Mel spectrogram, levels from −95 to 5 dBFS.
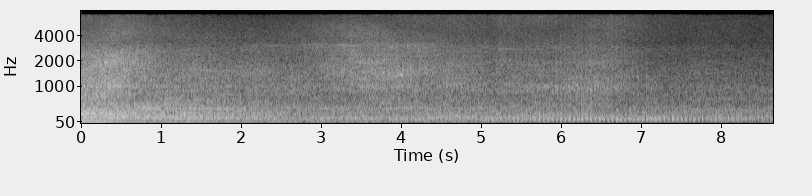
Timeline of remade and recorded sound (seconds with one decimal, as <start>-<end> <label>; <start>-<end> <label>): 0.0-3.9 recorded; 3.9-5.1 remade; 5.1-5.8 recorded; 5.8-7.6 remade; 7.6-8.7 recorded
